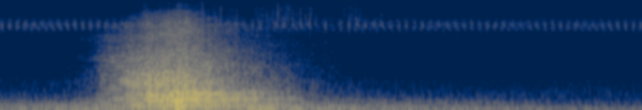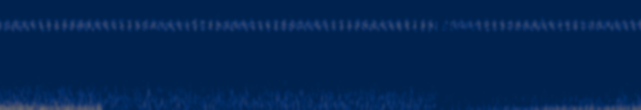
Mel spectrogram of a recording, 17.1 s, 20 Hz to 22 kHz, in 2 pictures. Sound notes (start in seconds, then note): 1.0 car engine rumbling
